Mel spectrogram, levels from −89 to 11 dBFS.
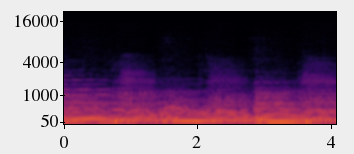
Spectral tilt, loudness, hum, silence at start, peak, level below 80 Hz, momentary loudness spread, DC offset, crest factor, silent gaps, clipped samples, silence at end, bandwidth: -9.5 dB/octave; -31 LUFS; none; 0 s; -18 dBFS; -32 dBFS; 4 LU; under 0.1%; 12 dB; none; under 0.1%; 0 s; 5.4 kHz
